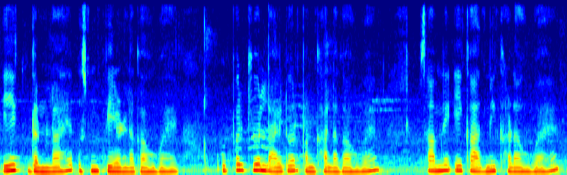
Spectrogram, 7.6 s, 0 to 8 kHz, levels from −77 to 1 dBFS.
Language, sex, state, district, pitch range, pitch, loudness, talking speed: Hindi, female, Uttar Pradesh, Lucknow, 200-240 Hz, 220 Hz, -15 LUFS, 180 wpm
